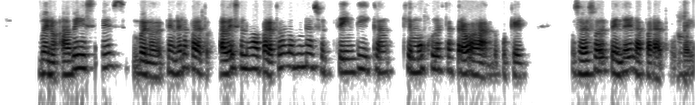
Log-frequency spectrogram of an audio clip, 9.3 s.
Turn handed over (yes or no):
no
